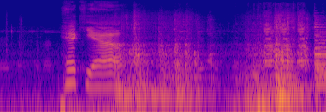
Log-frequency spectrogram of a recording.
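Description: A garage door rattles open.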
